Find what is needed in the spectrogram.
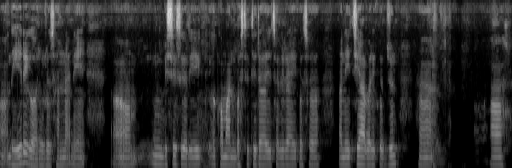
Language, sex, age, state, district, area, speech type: Nepali, male, 18-30, West Bengal, Darjeeling, rural, spontaneous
